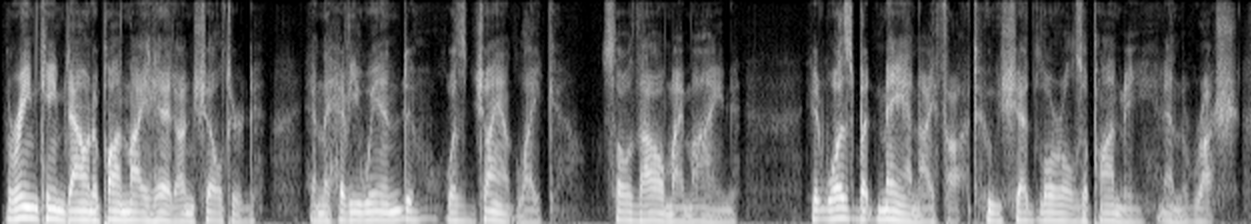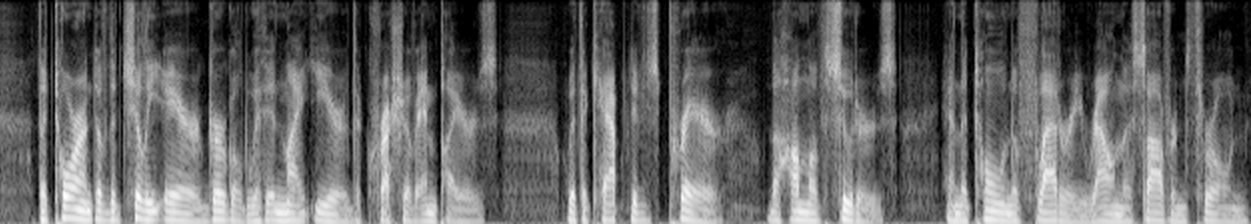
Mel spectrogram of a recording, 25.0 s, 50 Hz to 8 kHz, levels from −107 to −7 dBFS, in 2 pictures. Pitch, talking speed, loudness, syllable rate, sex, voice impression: 100 Hz, 140 wpm, -19 LUFS, 4.2 syllables/s, male, masculine, adult-like, thick, slightly relaxed, powerful, soft, slightly muffled, cool, intellectual, mature, friendly, reassuring, wild, lively, slightly kind, slightly modest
